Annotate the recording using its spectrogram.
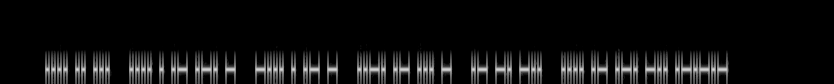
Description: Morse code, heard as a keyed tone, about 40 wpm, 700 Hz. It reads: HIS HEART BEAT FAST AND HARD.
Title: Sentences from Top 1300 Words 40wpm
